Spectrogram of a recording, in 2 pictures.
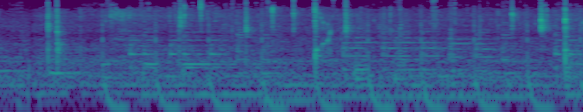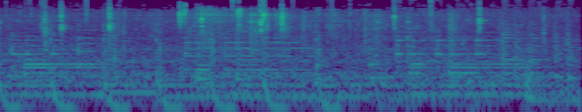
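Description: Sweet paniyaram batter dropped by hand into hot oil sizzles quietly and steadily, with small sharp crackles and pops scattered throughout, close but faint.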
